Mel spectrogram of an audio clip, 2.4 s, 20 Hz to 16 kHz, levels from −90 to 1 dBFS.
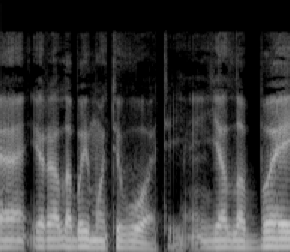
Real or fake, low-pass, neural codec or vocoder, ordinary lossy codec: fake; 9.9 kHz; vocoder, 22.05 kHz, 80 mel bands, WaveNeXt; MP3, 64 kbps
